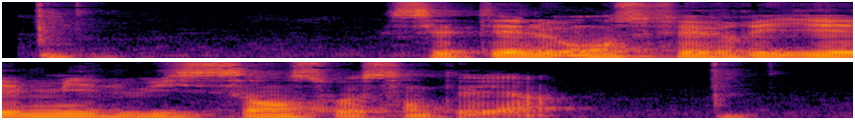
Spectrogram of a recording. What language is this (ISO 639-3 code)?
fra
